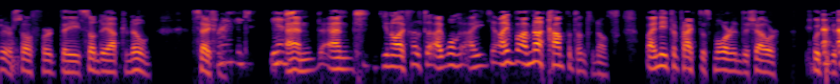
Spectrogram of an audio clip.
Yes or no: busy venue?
no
